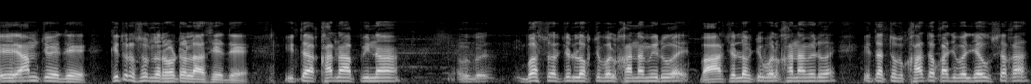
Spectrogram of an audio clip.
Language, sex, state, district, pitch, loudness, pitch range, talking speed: Halbi, male, Chhattisgarh, Bastar, 160 Hz, -17 LUFS, 155-165 Hz, 140 wpm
